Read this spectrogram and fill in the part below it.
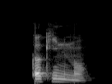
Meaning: cheekily, playfully
- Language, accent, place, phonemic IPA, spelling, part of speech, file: French, France, Lyon, /kɔ.kin.mɑ̃/, coquinement, adverb, LL-Q150 (fra)-coquinement.wav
